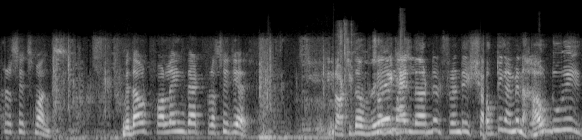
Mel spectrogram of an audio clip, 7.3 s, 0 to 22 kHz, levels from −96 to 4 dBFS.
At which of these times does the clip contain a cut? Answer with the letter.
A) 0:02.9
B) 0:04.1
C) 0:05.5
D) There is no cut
B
